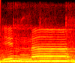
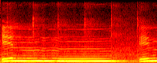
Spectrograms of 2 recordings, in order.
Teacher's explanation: dibaca guna ialah yang pertama tadi Nun yang bertasydid atau sabdu cara membacanya nunya ditekan dengan kuat dan ditahan selama tiga harokat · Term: dengung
